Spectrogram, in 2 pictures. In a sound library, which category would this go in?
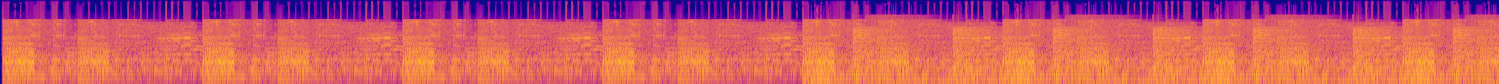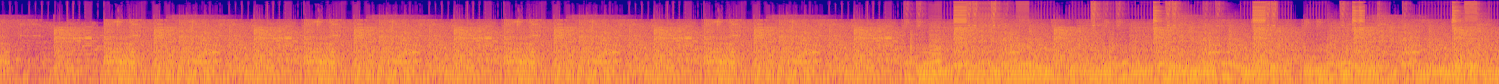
Music > Multiple instruments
